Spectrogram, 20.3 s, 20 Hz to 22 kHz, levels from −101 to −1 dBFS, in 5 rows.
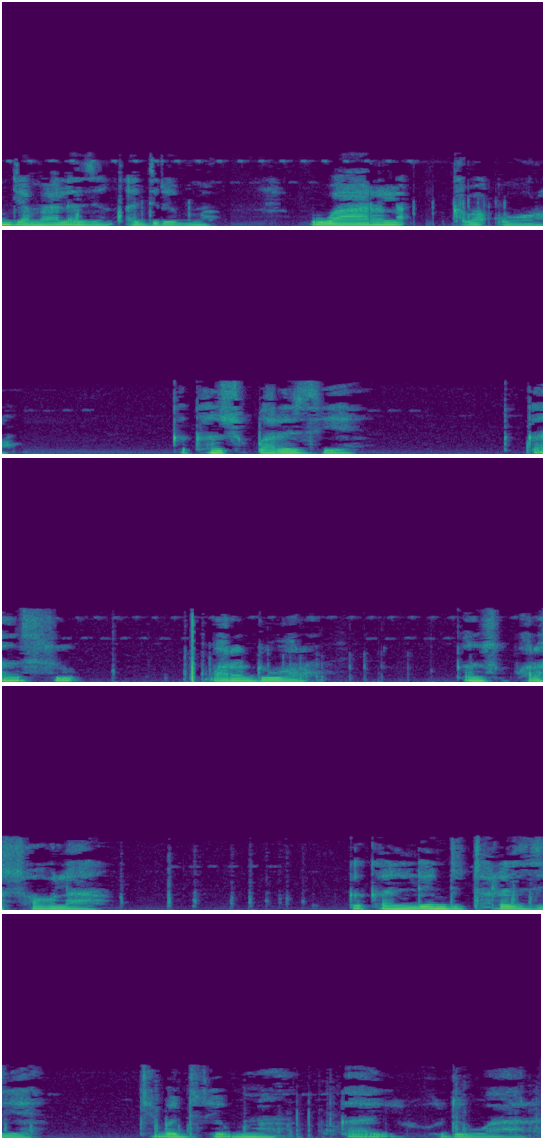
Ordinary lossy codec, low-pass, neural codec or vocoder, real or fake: MP3, 32 kbps; 7.2 kHz; none; real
